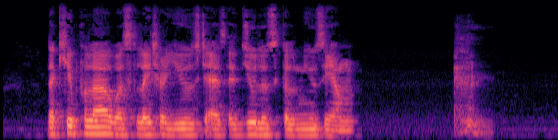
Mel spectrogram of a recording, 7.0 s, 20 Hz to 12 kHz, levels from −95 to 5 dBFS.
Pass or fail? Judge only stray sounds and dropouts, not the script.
fail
